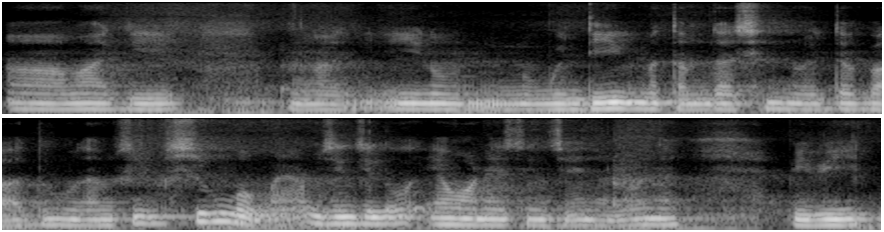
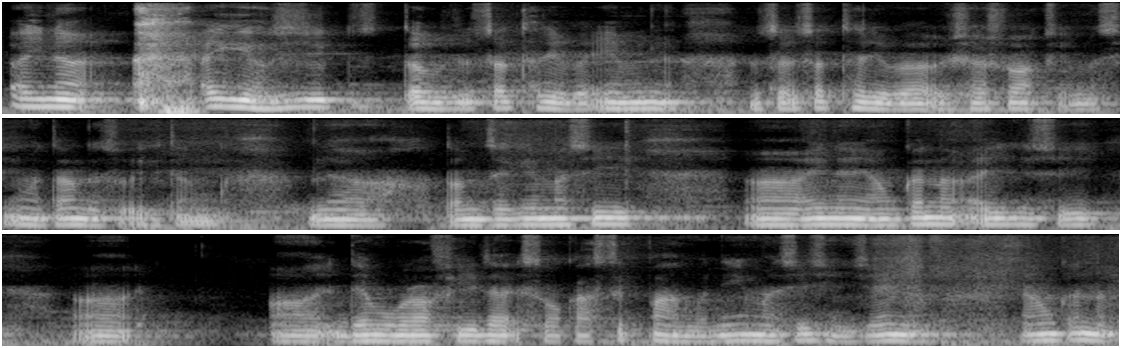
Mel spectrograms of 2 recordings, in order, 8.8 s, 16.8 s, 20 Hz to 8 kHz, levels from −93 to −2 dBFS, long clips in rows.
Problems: background sounds at intervals, background conversations at intervals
